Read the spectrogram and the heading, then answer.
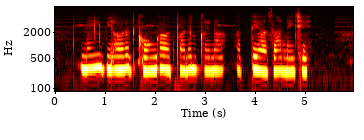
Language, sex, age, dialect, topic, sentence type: Magahi, female, 18-24, Northeastern/Surjapuri, agriculture, statement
